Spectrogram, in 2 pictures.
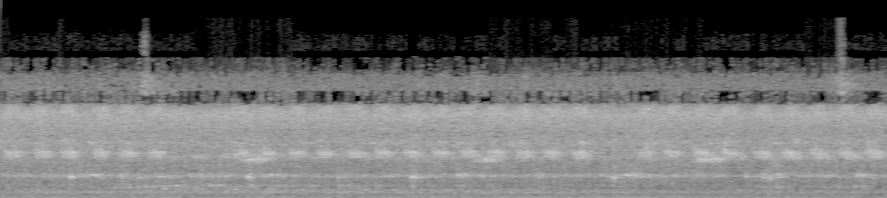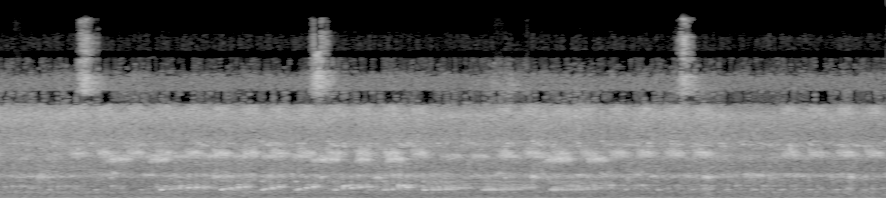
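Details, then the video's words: Insects calling in the jungle near the Mount Omoto trailhead on Ishigaki Island, Okinawa, Japan, at twilight just after sunset: overlapping pulsed high chirps and steady trills, a brief rapid series of lower notes midway, over a constant low rumble. "Relaxing Jungle Ambience with Insects"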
